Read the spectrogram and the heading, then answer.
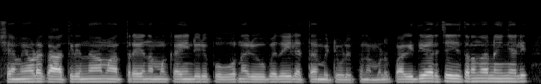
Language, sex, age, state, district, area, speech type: Malayalam, male, 45-60, Kerala, Wayanad, rural, spontaneous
